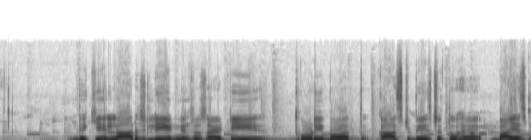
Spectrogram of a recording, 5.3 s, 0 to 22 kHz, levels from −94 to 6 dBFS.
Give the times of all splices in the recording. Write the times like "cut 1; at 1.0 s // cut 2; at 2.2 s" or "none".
none

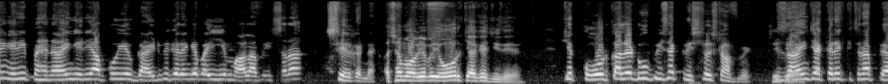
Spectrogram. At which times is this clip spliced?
cut 1; at 3.8 s

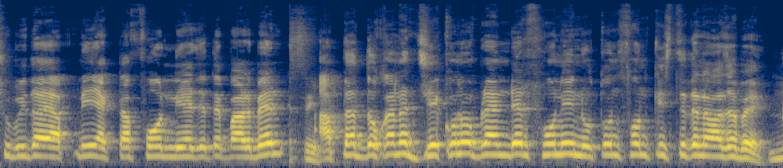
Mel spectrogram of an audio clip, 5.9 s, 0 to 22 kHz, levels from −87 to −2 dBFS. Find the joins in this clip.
cut 1; at 2.2 s

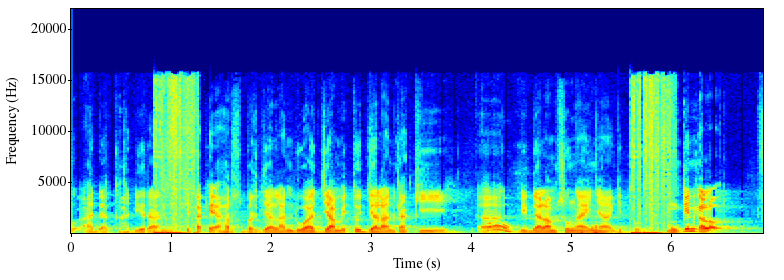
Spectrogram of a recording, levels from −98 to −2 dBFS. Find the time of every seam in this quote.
cut 1; at 1.1 s // cut 2; at 5.7 s

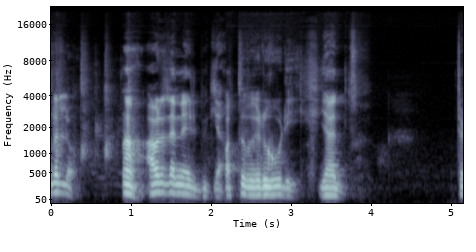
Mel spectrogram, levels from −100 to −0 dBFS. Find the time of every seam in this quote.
cut 1; at 2.0 s

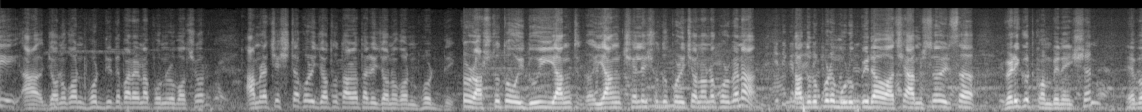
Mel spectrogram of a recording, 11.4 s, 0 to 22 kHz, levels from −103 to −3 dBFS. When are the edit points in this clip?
cut 1; at 4.6 s

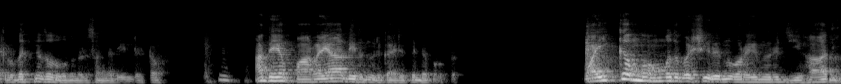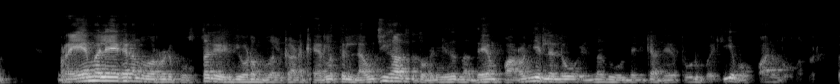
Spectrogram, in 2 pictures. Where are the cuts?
none

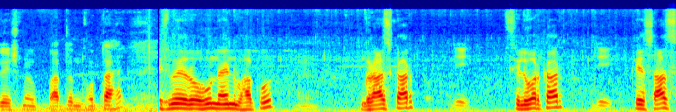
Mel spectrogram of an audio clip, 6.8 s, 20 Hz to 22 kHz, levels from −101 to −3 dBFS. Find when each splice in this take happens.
cut 1; at 1.6 s

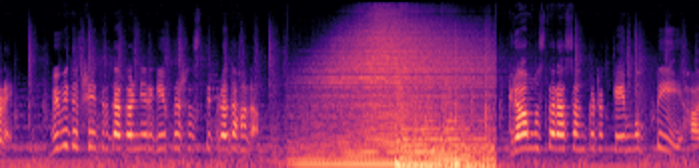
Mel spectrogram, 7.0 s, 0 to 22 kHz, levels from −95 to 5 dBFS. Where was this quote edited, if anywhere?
none

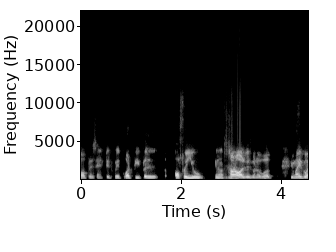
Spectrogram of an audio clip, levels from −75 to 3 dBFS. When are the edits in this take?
cut 1; at 2.9 s

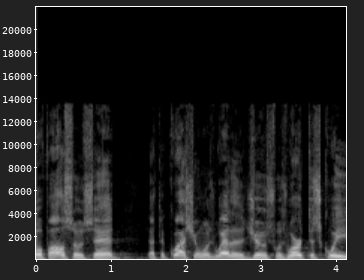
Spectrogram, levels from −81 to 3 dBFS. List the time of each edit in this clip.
none

